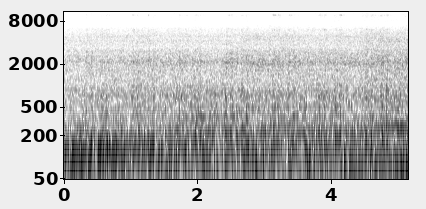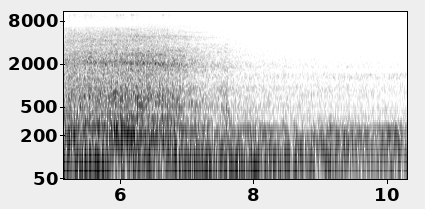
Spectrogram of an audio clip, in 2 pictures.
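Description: Argo Semeru passenger train's coaches rolling past on the rails. The rumble dies away from about seven seconds in, once the last car has gone by.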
